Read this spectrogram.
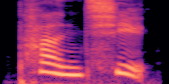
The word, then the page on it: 叹气: tàn qì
